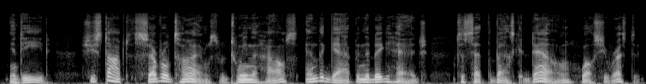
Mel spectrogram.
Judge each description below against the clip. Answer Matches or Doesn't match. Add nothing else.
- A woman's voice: Doesn't match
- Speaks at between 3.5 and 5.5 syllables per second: Doesn't match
